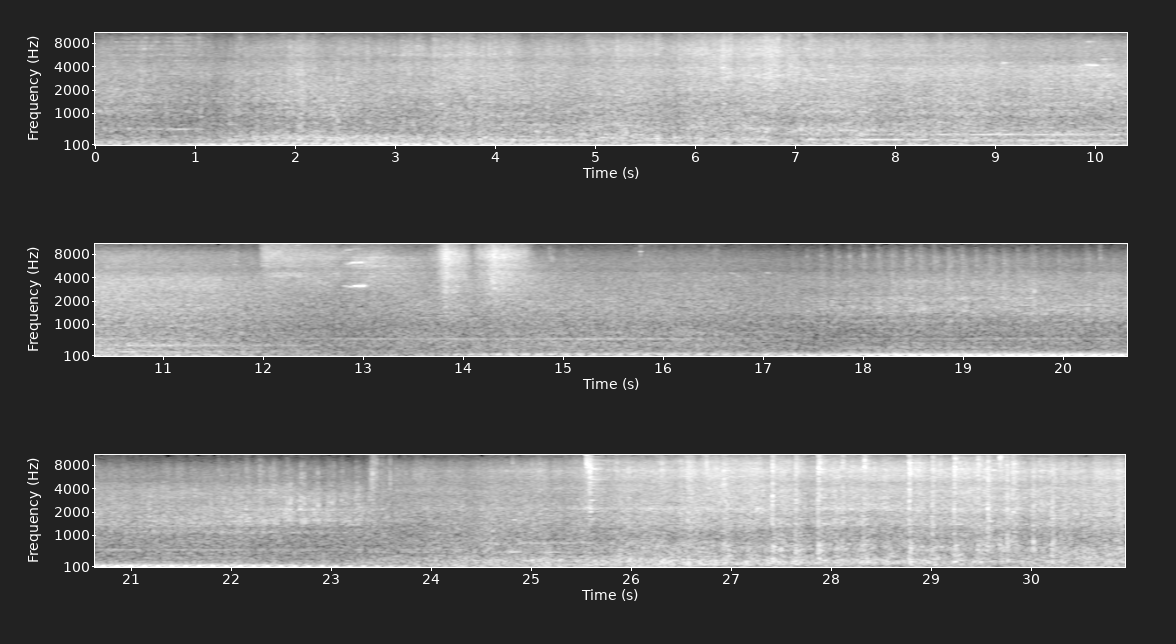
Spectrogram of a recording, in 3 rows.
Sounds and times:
Railroad car, train wagon: 0:00.0 - 0:30.9
Train: 0:00.0 - 0:30.9.

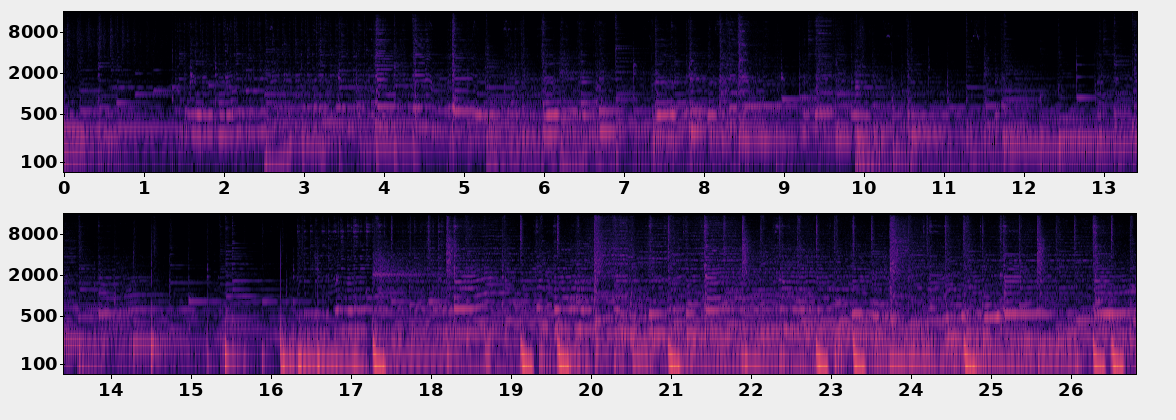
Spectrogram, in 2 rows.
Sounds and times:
Music: 0:00.0 - 0:26.8.

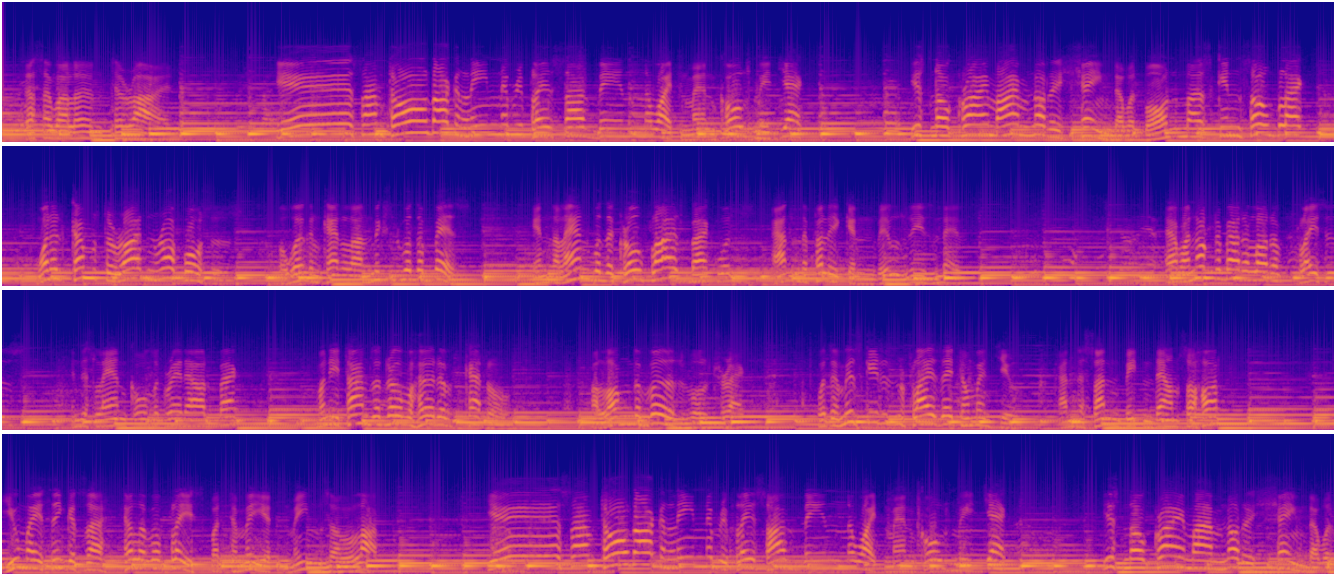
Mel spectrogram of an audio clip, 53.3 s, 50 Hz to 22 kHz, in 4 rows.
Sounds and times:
Music: 0:00.0 - 0:53.2
Speech: 0:00.2 - 0:01.7, 0:02.8 - 0:08.0, 0:09.1 - 0:13.0, 0:13.7 - 0:18.0, 0:18.6 - 0:23.0, 0:24.8 - 0:29.0, 0:29.8 - 0:31.8, 0:32.6 - 0:34.1, 0:34.8 - 0:38.8, 0:40.0 - 0:43.8, 0:44.8 - 0:50.1, 0:51.0 - 0:53.2.

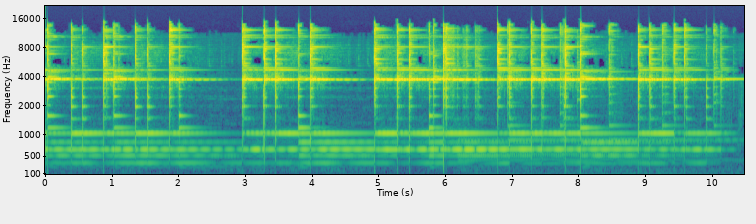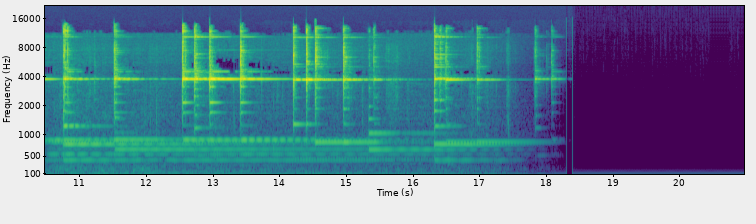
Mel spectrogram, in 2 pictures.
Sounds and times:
Tubular bells: 0:00.0 - 0:18.3.

